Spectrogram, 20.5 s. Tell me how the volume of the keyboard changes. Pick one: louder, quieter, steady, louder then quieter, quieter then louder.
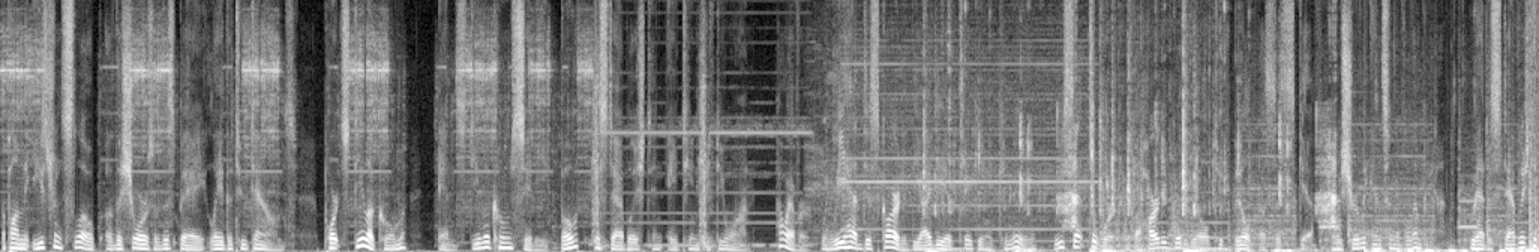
louder then quieter.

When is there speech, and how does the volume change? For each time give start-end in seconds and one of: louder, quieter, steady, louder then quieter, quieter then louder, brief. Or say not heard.
0.0-20.4 steady.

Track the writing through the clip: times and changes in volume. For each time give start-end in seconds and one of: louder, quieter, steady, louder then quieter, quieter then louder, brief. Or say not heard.
not heard.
